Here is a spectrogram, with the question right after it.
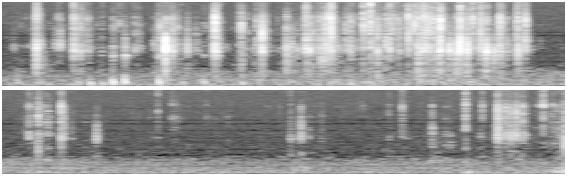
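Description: A utility-knife blade scrapes crunchy flakes off a hand-sized solid white soap bar held in the palm. A dense run of crisp, bright scraping crackles fills the first three seconds, then thins to scattered soft ticks before a short burst of scraping returns at the end.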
